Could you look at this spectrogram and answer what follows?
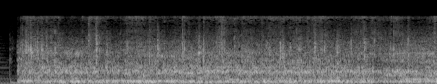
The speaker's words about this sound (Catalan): El so de les flames amb aquest incendi d'Amer es confia de que al llarg d'aquest matí es pugui controlar definitivament aquest incendi.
